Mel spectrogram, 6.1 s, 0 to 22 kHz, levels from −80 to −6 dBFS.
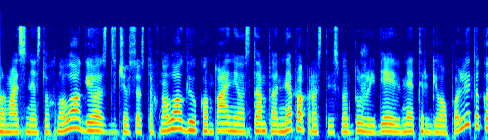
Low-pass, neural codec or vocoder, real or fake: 10.8 kHz; codec, 24 kHz, 3 kbps, HILCodec; fake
